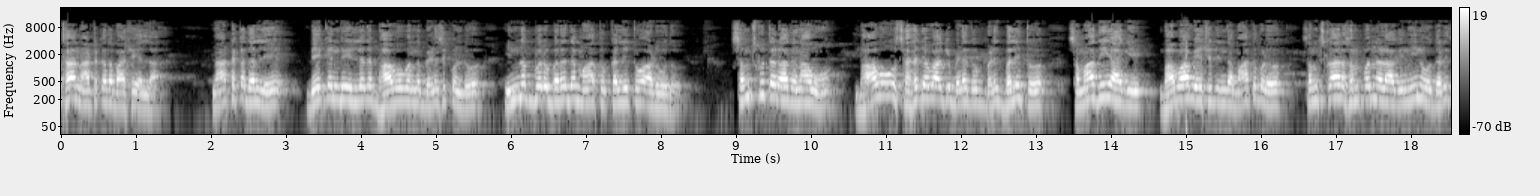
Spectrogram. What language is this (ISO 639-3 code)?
kan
